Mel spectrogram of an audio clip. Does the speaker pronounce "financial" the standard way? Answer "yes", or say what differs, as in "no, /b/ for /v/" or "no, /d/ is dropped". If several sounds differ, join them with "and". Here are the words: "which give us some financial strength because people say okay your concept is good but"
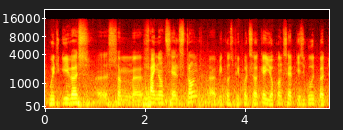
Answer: no, /s/ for /ʃ/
